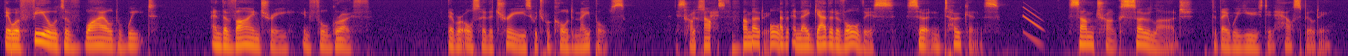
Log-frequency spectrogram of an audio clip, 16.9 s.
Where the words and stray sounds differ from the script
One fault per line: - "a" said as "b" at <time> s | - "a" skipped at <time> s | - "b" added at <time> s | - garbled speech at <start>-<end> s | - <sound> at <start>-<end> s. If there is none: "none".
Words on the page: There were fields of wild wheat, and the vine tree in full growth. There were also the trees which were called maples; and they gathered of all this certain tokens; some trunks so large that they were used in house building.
- garbled speech at 8.4-9.9 s
- chirp at 12.8-13.1 s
